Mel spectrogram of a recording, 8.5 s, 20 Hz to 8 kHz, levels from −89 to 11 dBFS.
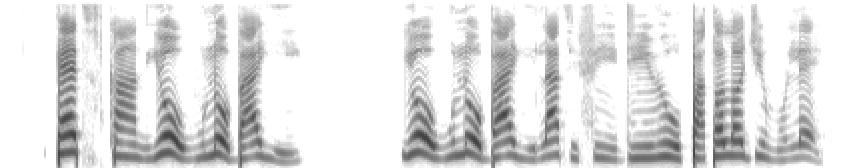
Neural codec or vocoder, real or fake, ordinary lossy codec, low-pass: none; real; none; 7.2 kHz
